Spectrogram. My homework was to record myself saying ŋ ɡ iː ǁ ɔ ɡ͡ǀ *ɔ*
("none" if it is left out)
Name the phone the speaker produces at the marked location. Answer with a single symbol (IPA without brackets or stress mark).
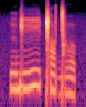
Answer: o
